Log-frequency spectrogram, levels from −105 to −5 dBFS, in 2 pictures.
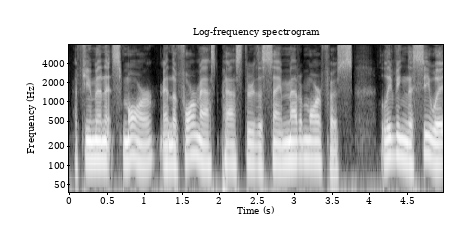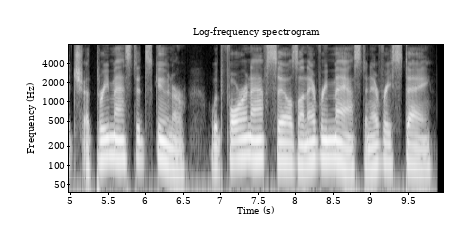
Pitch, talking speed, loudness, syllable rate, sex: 115 Hz, 185 wpm, -17 LUFS, 5.3 syllables/s, male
